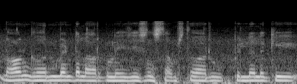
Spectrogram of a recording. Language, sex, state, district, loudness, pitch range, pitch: Telugu, male, Andhra Pradesh, Chittoor, -15 LUFS, 175-185 Hz, 180 Hz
